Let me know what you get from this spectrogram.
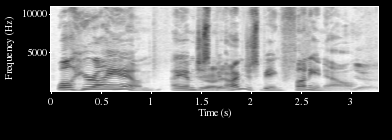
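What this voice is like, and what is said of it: Put-on joking comedic voice. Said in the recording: “you might get into like a voice that you're like ... and that's your funny voice.”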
